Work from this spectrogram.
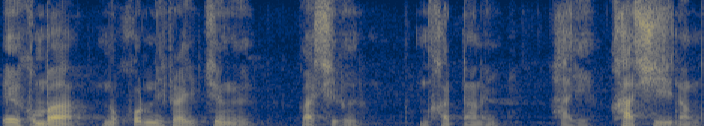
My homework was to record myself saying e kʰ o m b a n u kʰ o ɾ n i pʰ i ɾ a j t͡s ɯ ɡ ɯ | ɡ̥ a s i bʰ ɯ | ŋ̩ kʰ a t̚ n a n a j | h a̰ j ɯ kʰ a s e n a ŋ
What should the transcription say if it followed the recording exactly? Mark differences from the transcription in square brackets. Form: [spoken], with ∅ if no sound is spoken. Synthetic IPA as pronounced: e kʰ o m b a n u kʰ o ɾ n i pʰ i ɾ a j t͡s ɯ [ŋ] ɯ | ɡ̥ a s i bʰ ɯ | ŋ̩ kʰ a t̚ n a n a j | h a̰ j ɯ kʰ a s [i] n a ŋ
